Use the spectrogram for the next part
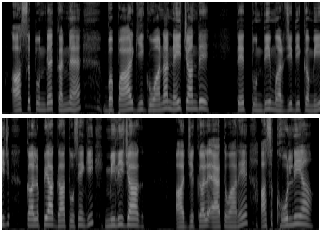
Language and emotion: Dogri, fearful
